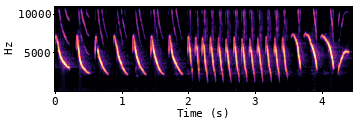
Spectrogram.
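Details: Canary (Serinus canaria), possibly a posture breed such as Yorkshire or Giboso, sings a rapid rolling tour of high, downward-slurred whistles, first slower, then a fast trill, then slowing again.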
